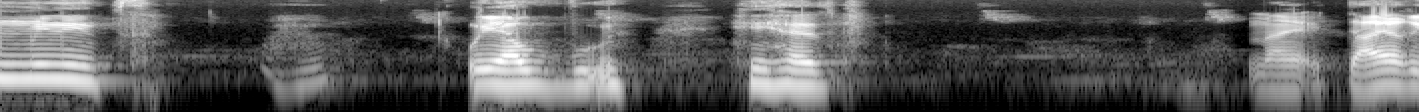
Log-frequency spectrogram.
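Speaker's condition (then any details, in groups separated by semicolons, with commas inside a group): Spastic cerebral palsy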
